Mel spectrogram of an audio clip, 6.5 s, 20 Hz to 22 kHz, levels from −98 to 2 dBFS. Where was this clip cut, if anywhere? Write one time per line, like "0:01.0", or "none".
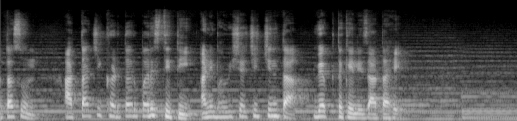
none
